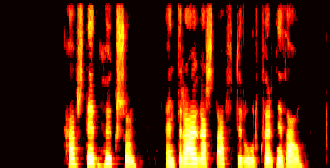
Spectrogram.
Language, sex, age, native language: Icelandic, female, 40-49, Icelandic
